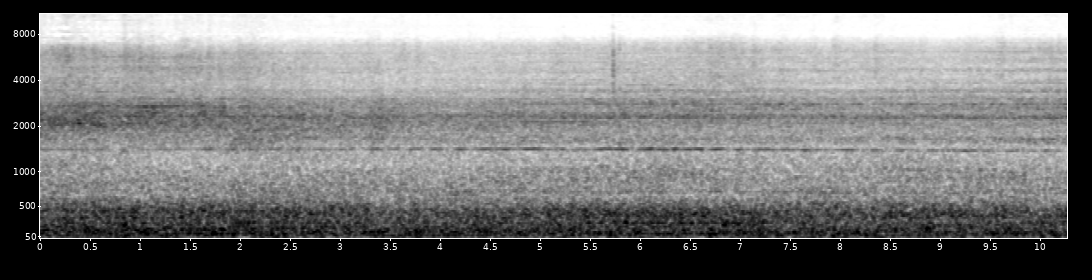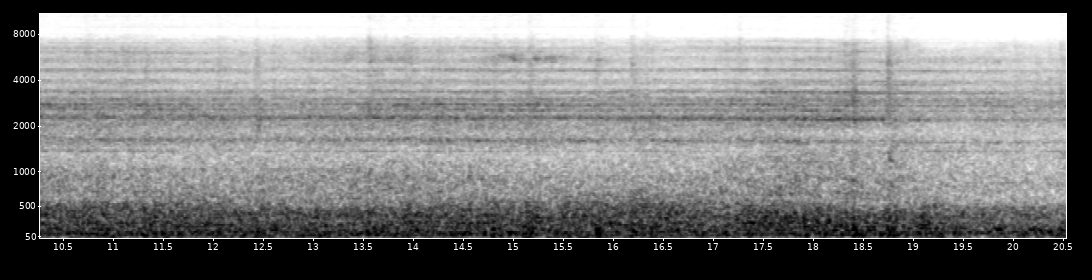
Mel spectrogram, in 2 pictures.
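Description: Passenger coaches rolling slowly out of the station, a steady rumble of wheels on rail with occasional clicks over the rail joints. A faint high wheel squeal comes in about a third of the way in. The sound eases slightly near the end as the last coach passes.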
